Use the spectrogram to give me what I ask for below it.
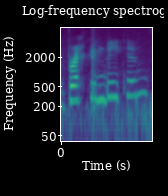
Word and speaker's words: Brecon Beacons: here we are currently in wales in the brecon beacons is that how you say it yeah black mountains broken beacons black mountains and today we are going to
